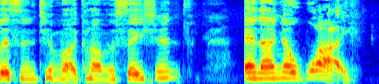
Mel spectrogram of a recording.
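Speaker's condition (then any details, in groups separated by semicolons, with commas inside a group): Cerebral palsy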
